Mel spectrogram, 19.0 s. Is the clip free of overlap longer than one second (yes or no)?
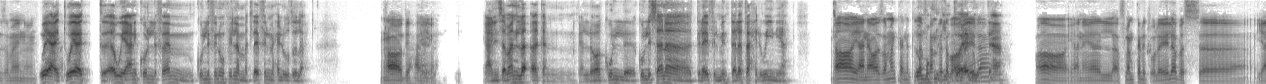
no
